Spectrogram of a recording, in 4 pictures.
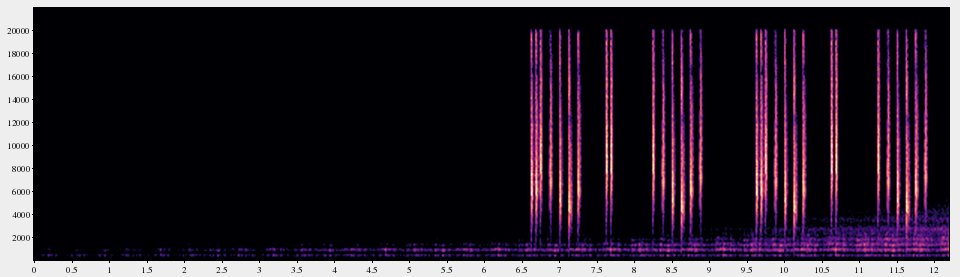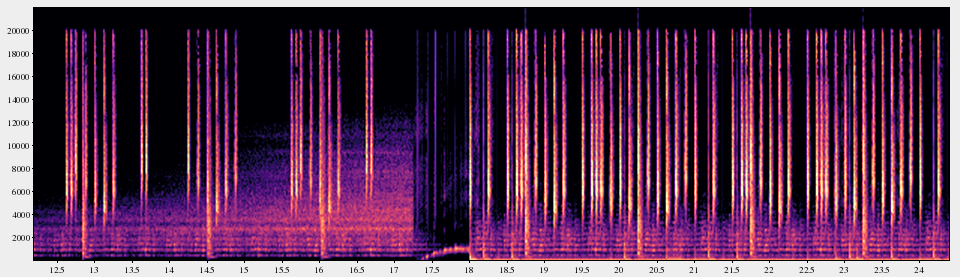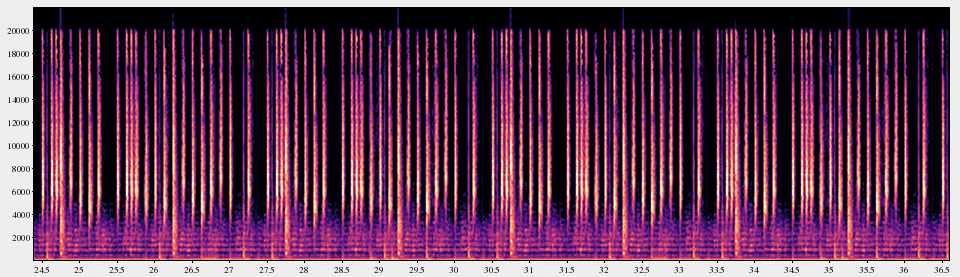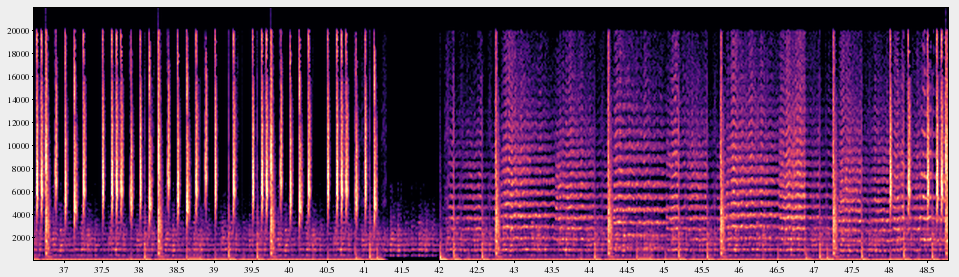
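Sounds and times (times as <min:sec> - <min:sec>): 
arpeggiated beat: 0:06.6 - 0:07.3, 0:08.3 - 0:08.9, 0:09.6 - 0:10.3, 0:11.3 - 0:11.9, 0:12.6 - 0:15.0, 0:15.6 - 0:16.8, 0:17.4 - 0:41.3, 0:42.0 - 0:48.7.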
